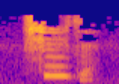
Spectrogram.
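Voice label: "狮子", Mandarin Chinese; hsk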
